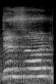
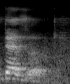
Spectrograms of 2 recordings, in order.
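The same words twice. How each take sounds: First: Dessert as di-ZERT, stressed at the end; pronunciation contrast. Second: Desert as DEZ-ert, stressed at the front; pronunciation contrast. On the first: Teacher contrasts it with desert, di-ZERT for dessert. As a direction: say dessert with a light "di" first. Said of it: "but it is desert". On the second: Teacher names the sandy place, DEZ-ert for desert. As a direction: say desert with a short "dez" first. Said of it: "रेगिस्तान वाली जगहों के लिए". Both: Shown as a demonstration.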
